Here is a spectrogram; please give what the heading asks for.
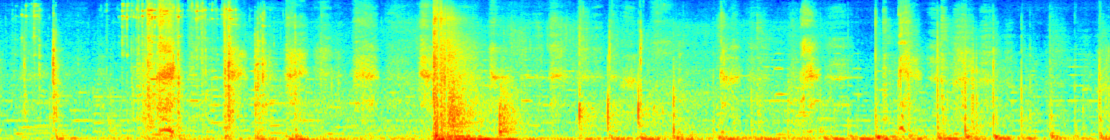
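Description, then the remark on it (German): Keys jangle and rattle in a lock as the door of Mrs. Winterfield's house, right behind the scrapyard, is unlocked with her key, with repeated metallic clicks and a louder clunk midway, without any talking. “Der Schlüssel von Mrs. Winterfields Haus.”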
